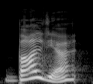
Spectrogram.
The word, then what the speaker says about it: Baile: Balia is the Irish for town or home, and this is spelt B-A-I-L-E, and it appears in many of our townlands, villages, and town names.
